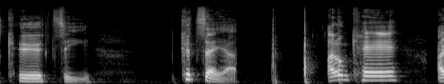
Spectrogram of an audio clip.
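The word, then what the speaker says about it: Coetzee: time you have CA they say curtsy they say his name is curtsy CA I don't care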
